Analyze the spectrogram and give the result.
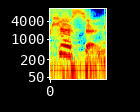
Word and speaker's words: Kirstin: It's Kirstin.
